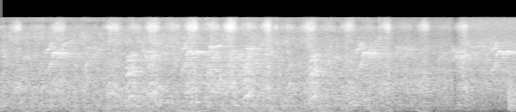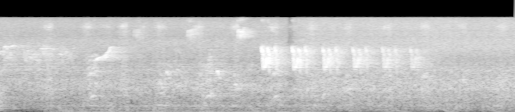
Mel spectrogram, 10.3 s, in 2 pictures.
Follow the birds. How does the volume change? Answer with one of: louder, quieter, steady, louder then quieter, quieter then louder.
louder.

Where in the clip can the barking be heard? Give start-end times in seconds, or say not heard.
0.8-3.5, 5.6-8.2.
